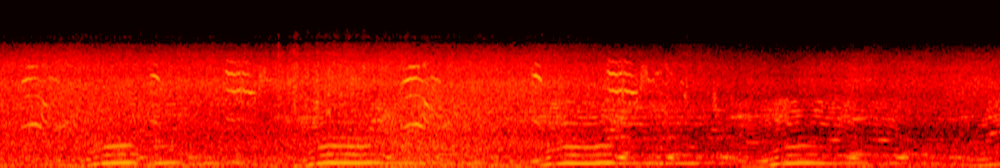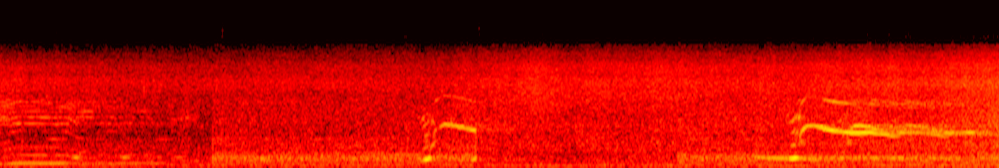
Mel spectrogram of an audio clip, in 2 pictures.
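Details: Humpback whale singing in layered phrases of low, mooing, harmonic moans that rise and level off in repeated units, followed by a higher drawn-out wail and scattered chirps against a constant underwater hiss.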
